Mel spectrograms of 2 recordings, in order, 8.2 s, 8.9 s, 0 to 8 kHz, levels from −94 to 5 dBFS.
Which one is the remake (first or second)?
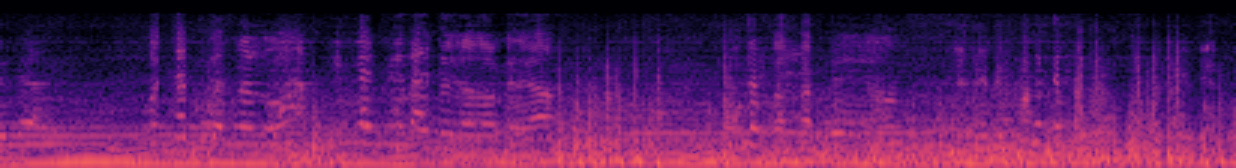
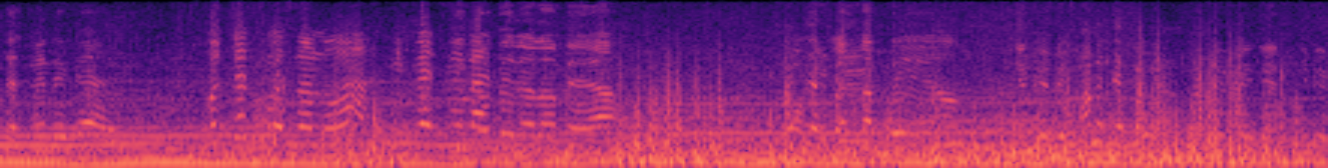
first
